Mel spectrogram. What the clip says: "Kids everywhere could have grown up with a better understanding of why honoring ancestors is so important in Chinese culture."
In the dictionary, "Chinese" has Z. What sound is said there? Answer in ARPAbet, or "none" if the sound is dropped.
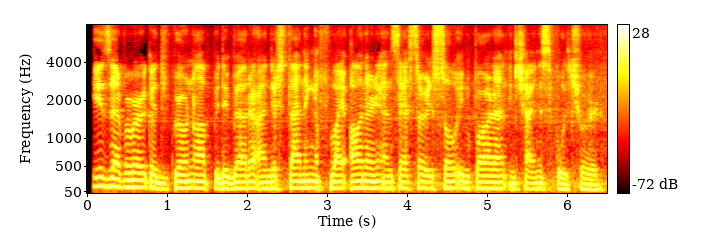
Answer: S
